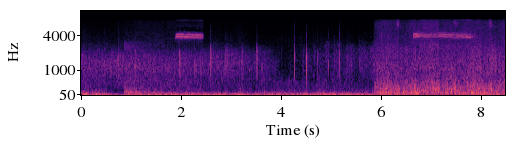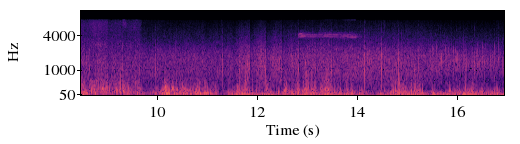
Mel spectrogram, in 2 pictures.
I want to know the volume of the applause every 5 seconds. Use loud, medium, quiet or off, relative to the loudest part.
medium, medium, loud, loud.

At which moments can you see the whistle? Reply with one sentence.
The whistle can be heard from 0.8 to 2.5 s, from 6.6 to 7.9 s and from 12.8 to 14.1 s.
